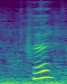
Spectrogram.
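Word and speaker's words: phở: So I'm really, really looking forward to a Bahn Mi, and I think Dave wanted to get a fur. It's not a po, it's a fur.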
